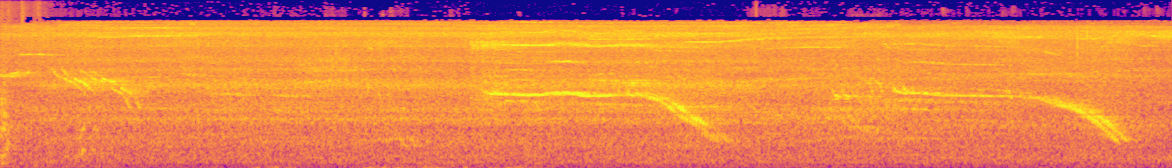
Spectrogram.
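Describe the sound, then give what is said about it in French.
Several high, sliding beluga whale whistles, each gliding downward in pitch, ring out one after another over a steady wash of underwater hiss and rumble. “Euh, beluga, c'est ça.”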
